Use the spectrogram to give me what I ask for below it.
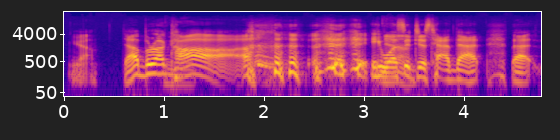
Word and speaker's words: Kerr: So according to the trailer voice guy, looks like Kerr, sounds like Carr. He must be right. Yeah. Deborah Carr.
